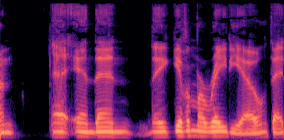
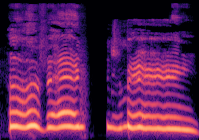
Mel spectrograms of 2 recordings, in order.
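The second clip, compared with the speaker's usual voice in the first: very high hammed-up dying cry; overacted death scene; much slower than usual. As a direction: wail it like a dying hero. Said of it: "the best line ever".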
